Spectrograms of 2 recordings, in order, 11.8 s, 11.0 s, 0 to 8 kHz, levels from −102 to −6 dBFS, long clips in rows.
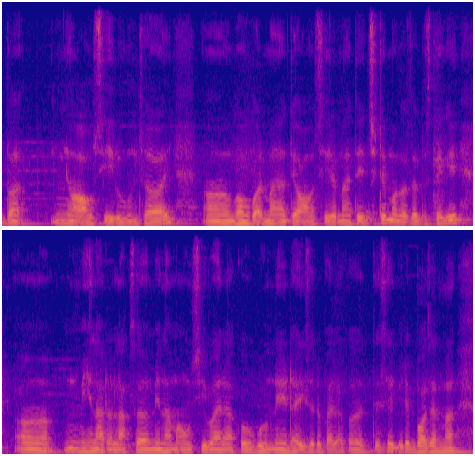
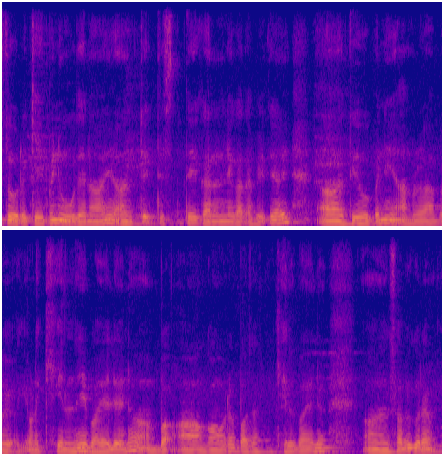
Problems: none marked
